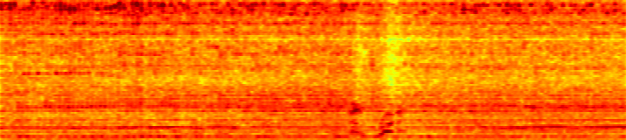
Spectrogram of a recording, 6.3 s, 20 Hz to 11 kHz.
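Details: 1999 Club Car DS gas golf cart after carb cleaning, fuel pump replacement and fresh fuel: steady, even engine speed with clean drone, no misses, surging or knocking; running healthy.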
